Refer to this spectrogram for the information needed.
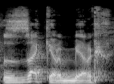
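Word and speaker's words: Zuckerberg: Удивил меня, оказывается, Цукерберг по-английски. Он Закерберг. И Цукерберг.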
